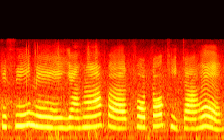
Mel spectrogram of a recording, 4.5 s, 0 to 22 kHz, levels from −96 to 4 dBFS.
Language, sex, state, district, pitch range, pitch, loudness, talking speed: Hindi, female, Madhya Pradesh, Dhar, 260-300 Hz, 280 Hz, -13 LUFS, 95 wpm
